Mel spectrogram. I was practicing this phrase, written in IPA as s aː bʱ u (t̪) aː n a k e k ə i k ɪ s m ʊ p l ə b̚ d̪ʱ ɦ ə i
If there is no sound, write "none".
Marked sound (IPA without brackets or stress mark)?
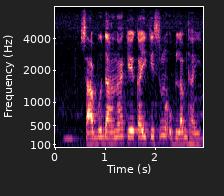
d̪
